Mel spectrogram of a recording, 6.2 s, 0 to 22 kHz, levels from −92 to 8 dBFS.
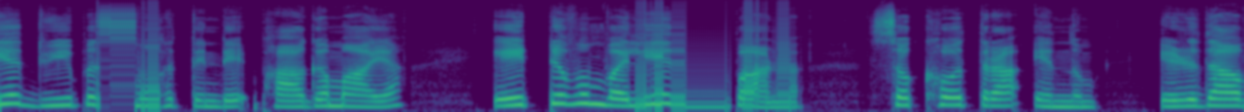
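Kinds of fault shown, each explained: Robotic sound from repeated short buffers: audio likely arrived too seldom, so playback looped a slice of about 11 ms while most of the real signal was skipped. From 0.49 to 0.82 s and from 3.18 to 4.06 s, the speech becomes a rigid metallic buzz near 94 Hz.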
